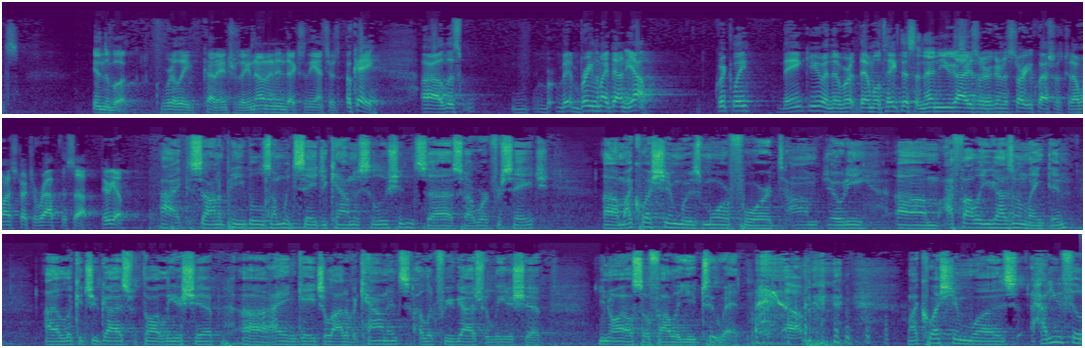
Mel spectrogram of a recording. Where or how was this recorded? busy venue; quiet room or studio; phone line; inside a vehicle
busy venue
